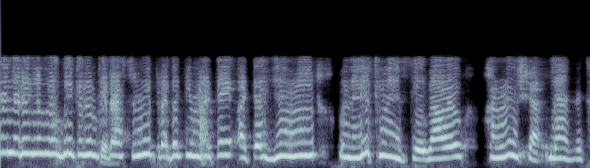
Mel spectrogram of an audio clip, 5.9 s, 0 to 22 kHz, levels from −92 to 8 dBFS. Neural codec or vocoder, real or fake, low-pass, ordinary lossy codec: codec, 24 kHz, 1 kbps, SNAC; fake; 5.4 kHz; none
